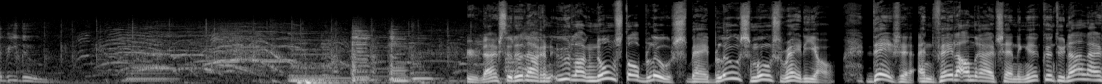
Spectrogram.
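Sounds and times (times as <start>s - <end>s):
speech: 0.0s - 0.6s, 4.7s - 11.0s
clapping: 0.0s - 5.3s
audience cheering and whooping: 0.7s - 5.6s
people shouting: 0.8s - 5.6s.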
